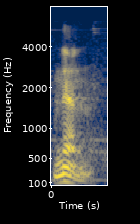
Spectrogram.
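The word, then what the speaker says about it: 念: they have a very interesting sign this it's pronounced n in Japanese nen and the top part of the character uh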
